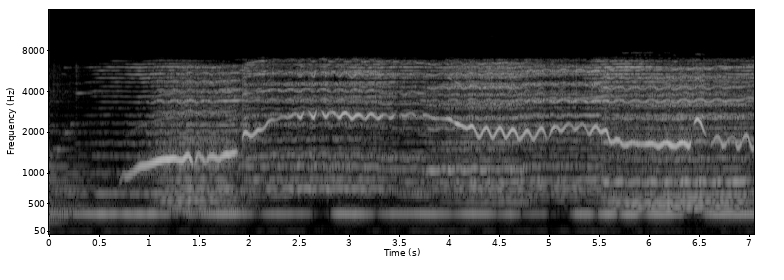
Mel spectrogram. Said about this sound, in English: Play the theme song, Mr. Conductor. Play it sweet, play it smooth. Make music a man can whistle.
